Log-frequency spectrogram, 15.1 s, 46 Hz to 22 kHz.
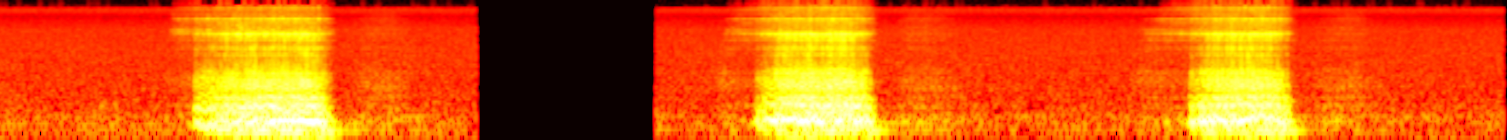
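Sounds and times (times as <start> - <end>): person snoring: 1.8 - 3.4, 7.5 - 8.9, 11.7 - 13.0.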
